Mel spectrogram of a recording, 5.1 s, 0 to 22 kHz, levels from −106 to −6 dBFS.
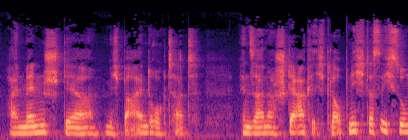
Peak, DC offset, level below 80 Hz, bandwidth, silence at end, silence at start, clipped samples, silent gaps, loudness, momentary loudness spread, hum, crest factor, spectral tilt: -10 dBFS; under 0.1%; -58 dBFS; 13.5 kHz; 0 s; 0.1 s; under 0.1%; none; -27 LUFS; 9 LU; none; 16 dB; -5.5 dB/octave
